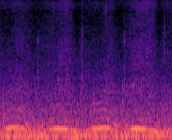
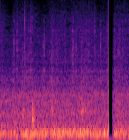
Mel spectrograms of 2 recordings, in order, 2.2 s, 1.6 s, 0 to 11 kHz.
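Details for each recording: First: Toyota Land Cruiser 200: low moaning groan in the steering, coming and going about twice a second as the wheel turns, mostly in cold weather and sometimes absent; cause was a dry steering shaft joint, cured by greasing. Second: Toyota Land Cruiser 200 after greasing the steering shaft joint (cross joint is new): just a low, even rumble with no groan from the steering; the earlier cold-weather groan is gone after a road test.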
